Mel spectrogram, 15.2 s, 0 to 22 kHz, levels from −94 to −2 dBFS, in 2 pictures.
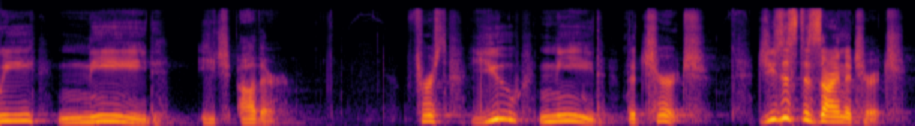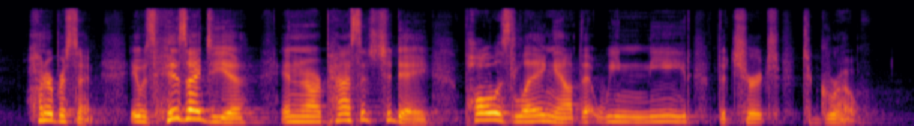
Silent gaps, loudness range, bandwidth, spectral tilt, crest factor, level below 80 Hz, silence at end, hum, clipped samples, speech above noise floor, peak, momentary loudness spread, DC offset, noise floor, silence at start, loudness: none; 8 LU; 16 kHz; -5.5 dB/octave; 20 dB; -72 dBFS; 0.5 s; none; under 0.1%; 42 dB; -6 dBFS; 18 LU; under 0.1%; -68 dBFS; 0 s; -26 LUFS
